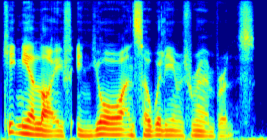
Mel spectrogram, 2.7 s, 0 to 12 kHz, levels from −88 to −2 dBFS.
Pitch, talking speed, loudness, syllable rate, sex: 125 Hz, 200 wpm, -18 LUFS, 6.1 syllables/s, male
